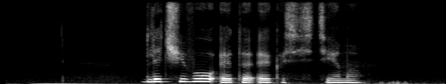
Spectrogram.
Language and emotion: Russian, sad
